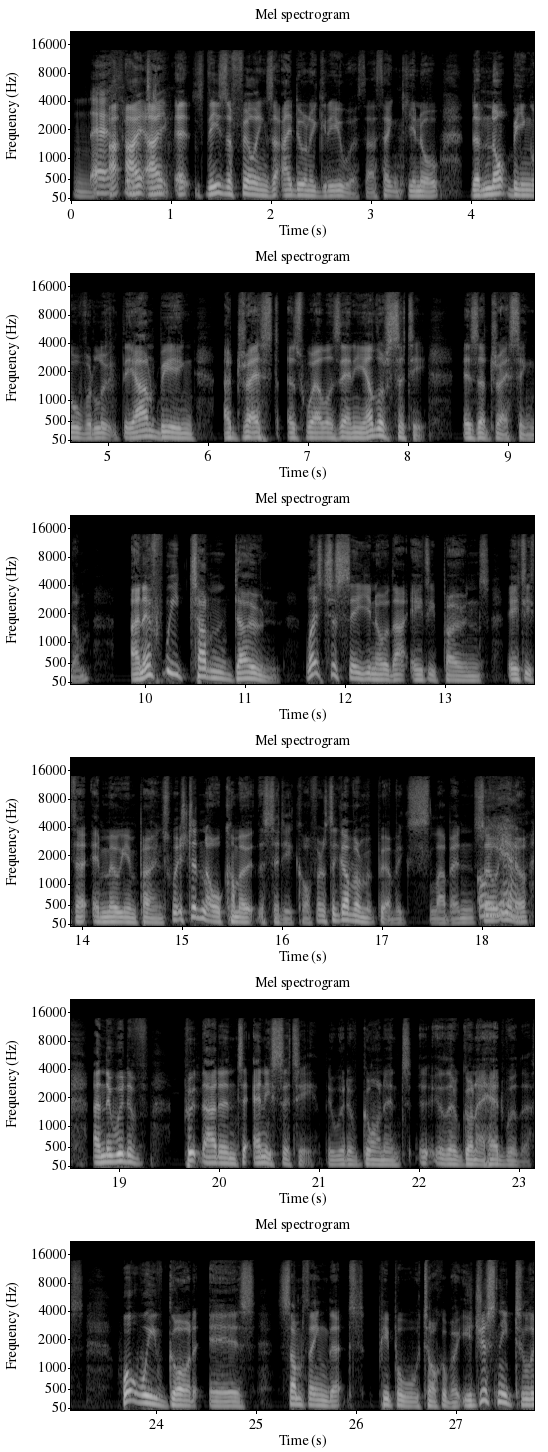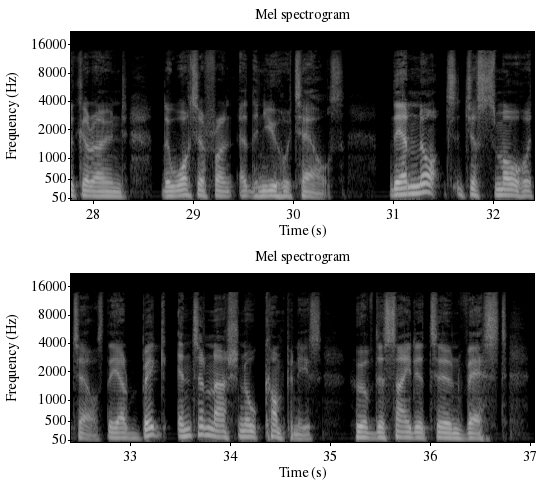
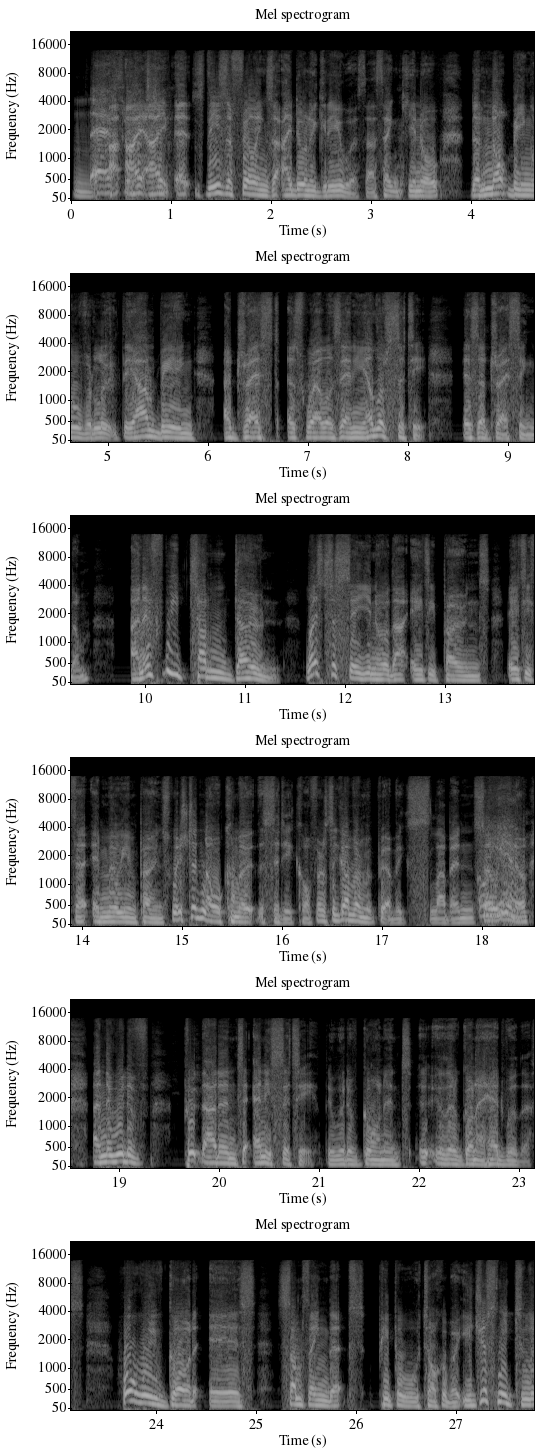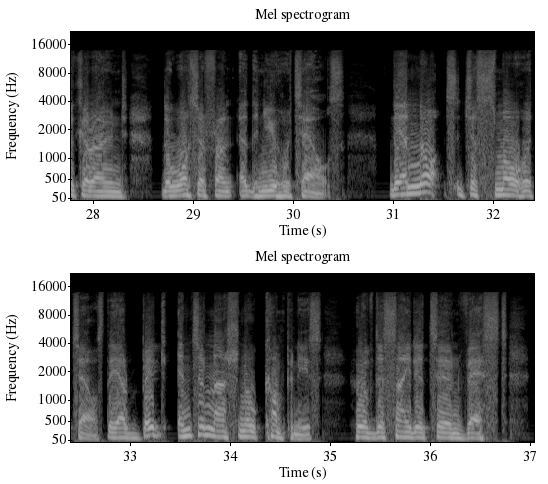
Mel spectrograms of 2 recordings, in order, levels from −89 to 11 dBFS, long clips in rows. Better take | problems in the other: first | distortion; heavy; 6 dB below the speech

